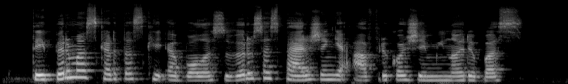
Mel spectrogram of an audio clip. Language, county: Lithuanian, Vilnius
